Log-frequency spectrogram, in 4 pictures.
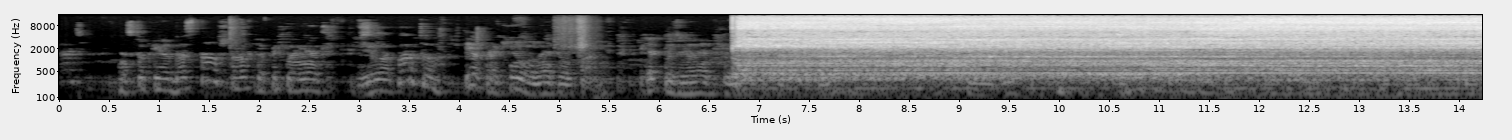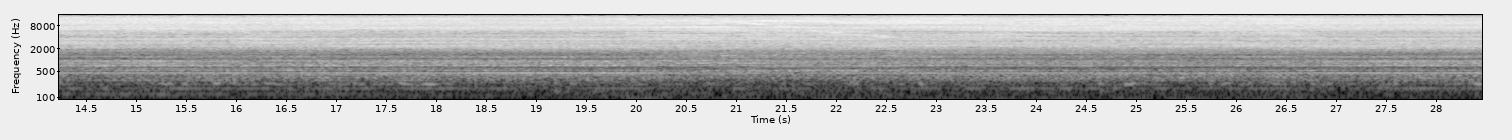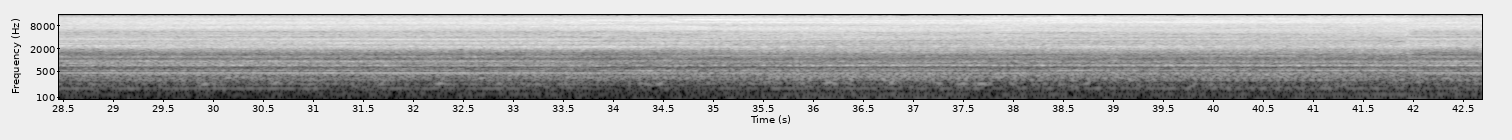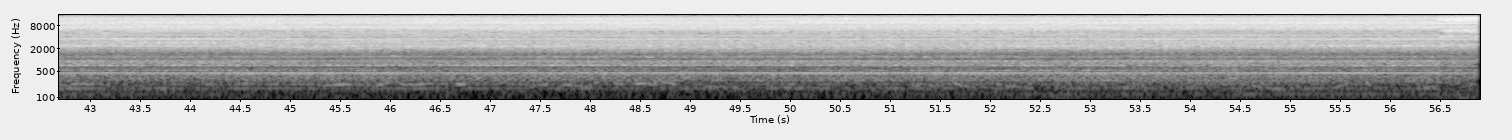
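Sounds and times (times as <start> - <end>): band saw running: 6.8 - 56.9.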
